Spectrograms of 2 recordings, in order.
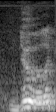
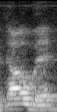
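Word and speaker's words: דוד: That's Dud, or Dawid, because this is pronounced, the Vav is pronounced as an O, a U, a V, or a W.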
